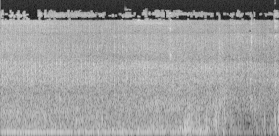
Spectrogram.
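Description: A bus engine idles loudly nearby, then the bus moves off.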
